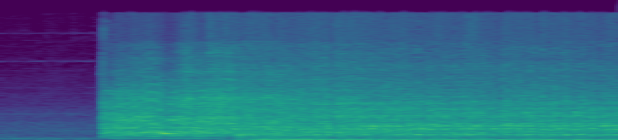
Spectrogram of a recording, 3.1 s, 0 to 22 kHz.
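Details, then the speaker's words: Truck engine pulled and run on a test stand without torque converter or flex plate, kept short so it won't warm up: heavy, uneven, lumpy idle that jumps to 60 and settles, no black smoke; rough idle persists. "oh jumps up to 60 and it comes back down TR you so that's spot on still a little heavy in the idle but no black smooth not black smoking"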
